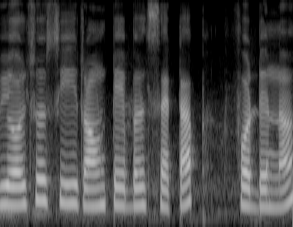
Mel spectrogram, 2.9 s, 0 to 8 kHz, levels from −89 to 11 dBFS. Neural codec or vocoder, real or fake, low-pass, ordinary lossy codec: none; real; none; none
